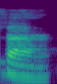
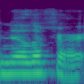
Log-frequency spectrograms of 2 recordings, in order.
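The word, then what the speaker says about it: Nilüfer: Well, the actual pronunciation is Nilufer, but I'm so used to Nilufer, it's good for me.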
